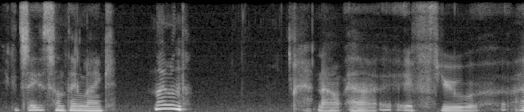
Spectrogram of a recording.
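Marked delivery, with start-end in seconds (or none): 1.9-2.3 "Neimen" high and loud, bursting with joy; joyful "Neimen" on seeing family; happy surprise. Shown as a demonstration. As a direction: greet them with a delighted cry. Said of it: "And you're happy to see them".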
